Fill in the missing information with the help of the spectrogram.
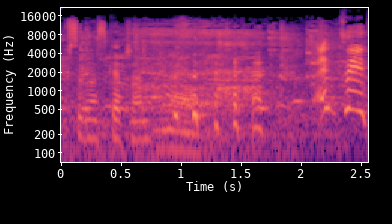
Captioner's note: laughs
